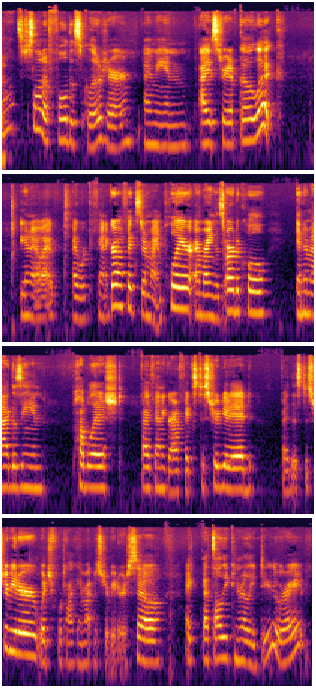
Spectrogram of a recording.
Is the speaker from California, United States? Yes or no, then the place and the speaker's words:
yes; Modesto, California, United States; I'm from Modesto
